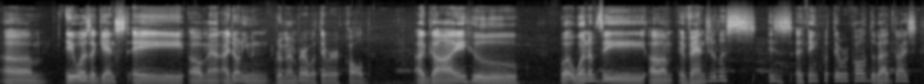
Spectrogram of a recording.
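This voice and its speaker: With music running underneath and a bit of background noise, a male game streamer offers rambling, casual livestream commentary while thinking aloud. He has a mid-range, bright voice with a forceful tone and speaks at a measured pace.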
